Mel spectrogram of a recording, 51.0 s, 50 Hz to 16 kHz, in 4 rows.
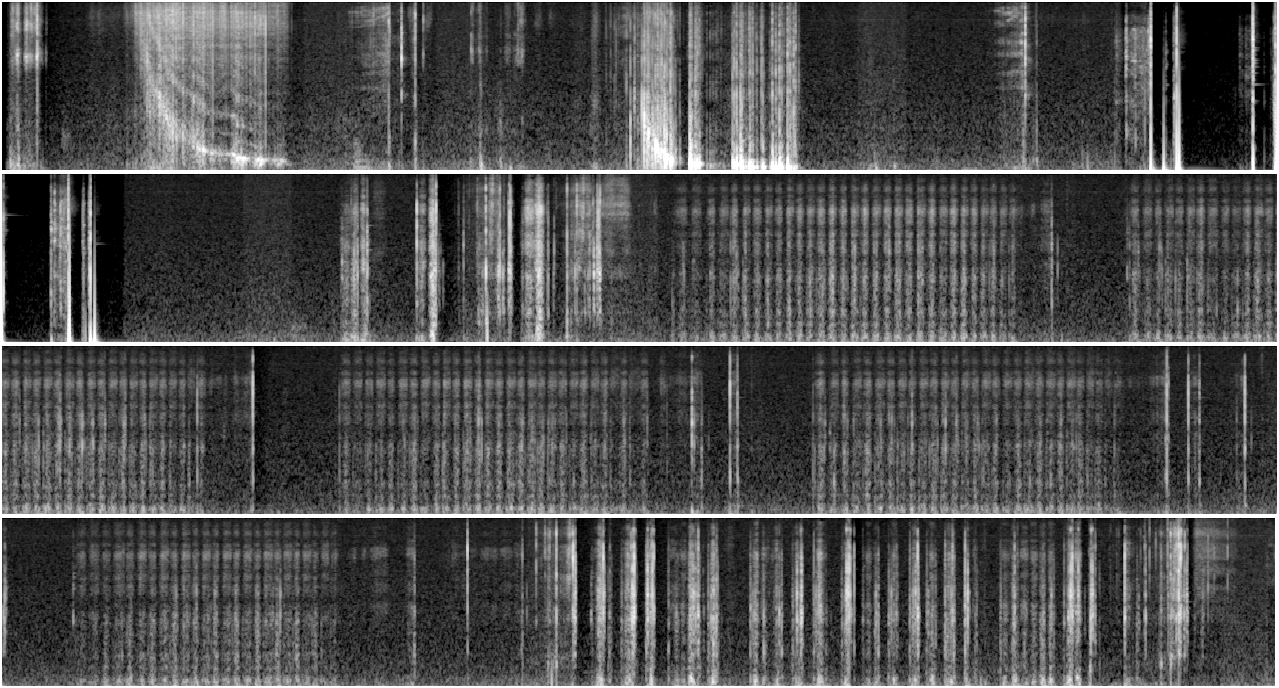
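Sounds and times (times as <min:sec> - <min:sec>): pen scratching on paper: 0:19.5 - 0:23.0, 0:24.0 - 0:27.6, 0:28.9 - 0:32.1, 0:33.6 - 0:36.7, 0:39.0 - 0:42.1, 0:44.2 - 0:49.1.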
